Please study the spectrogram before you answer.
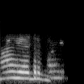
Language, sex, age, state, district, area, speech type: Kannada, female, 18-30, Karnataka, Gulbarga, urban, conversation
